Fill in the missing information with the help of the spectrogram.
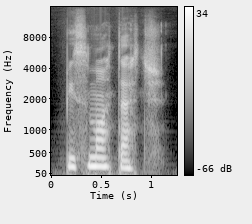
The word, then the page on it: piisimwaahtaahch: Chisasibi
